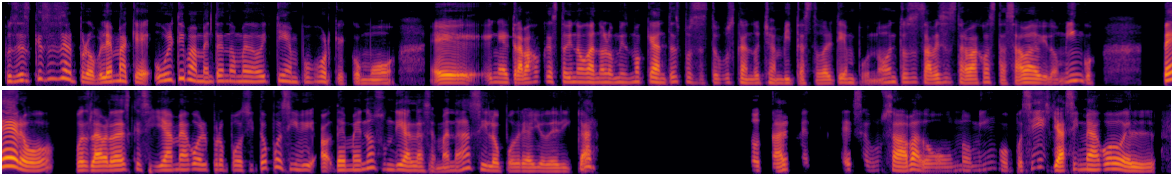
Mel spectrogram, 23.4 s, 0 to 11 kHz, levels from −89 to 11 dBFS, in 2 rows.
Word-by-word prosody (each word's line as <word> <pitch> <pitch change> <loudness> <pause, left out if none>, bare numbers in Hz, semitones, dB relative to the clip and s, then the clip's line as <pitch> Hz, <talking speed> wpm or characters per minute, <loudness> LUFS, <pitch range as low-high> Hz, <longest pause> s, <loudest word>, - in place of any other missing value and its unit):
Pues, 205 0 -5
es 230 -1 -3
que - - -7
ese 300 +1 -8
es 315 - -6
el 300 -6 +1
problema, 185 +6 +2
que - - -1
últimamente 230 - -1
no 205 -1 -6
me 200 0 -2
doy 195 +1 -2
tiempo, 190 -4 -7
porque, 185 -9 -5
como, 130 +2 -4 0.3
eh, 455 -1 +5
en 170 - -9
el 165 -1 0
trabajo 160 +5 +3
que 195 - -6
estoy, 180 -1 -4
no 175 -1 -1
gano 165 -1 +2
lo 160 - -3
mismo 170 +2 -6
que 180 - +1
antes, 175 +4 0
pues, 180 -5 -12
estoy 150 -1 -11
buscando 150 -2 -5
chambitas 145 -2 -7
todo 130 +1 -5
el 135 - -2
tiempo, 150 +2 -6
¿no? 165 - -6
Entonces, 175 -1 -8
a - - +4
veces 160 +3 -5
trabajo 145 +3 0
hasta 170 - -8
sábado, 155 0 +3
y 130 - -5
domingo. 225 - -6 0.6
Pero, 250 - +8 0.2
pues, 170 +1 0
la 160 0 +8
verdad 170 +2 +5
es 190 - -2
que 205 - -9
si 175 - -14
ya 175 0 +2
me 190 - -1
hago 200 +2 -1
el 195 - -3
propósito, 185 +4 -7
pues 290 -3 -5
sí, 190 -3 -7
ah, - - -1
de 180 0 +3
menos 200 +7 -5
1 195 -1 -10
día 185 -2 +2
a - - -1
la 155 -1 -2
semana, 155 - -5
sí 200 -7 -7
lo 155 -2 -1
podría 145 -1 -4
yo 135 -1 -5
dedicar. 130 -1 -2 1.5
Totalmente, - - -4 0.3
ese, 175 - -12
un 165 +2 -22
sábado, 160 -1 +3
o 140 - -8
un 155 - -19
domingo. 170 +2 -13
Pues 160 - -11
sí, 260 +4 -6
ya 160 - +9
si 205 +2 -11
me 195 -1 +2
hago 200 +1 +3
el 140 -2 0
175 Hz, 215 wpm, -24 LUFS, 155-200 Hz, 1.5 s, ya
